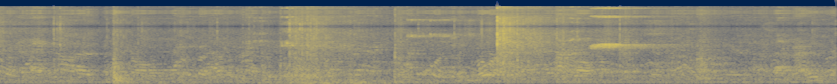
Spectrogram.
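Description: Hockey play on an indoor rink: sharp knocks of sticks and ball, the loudest about a second in and others around three and five seconds in, with a brief high squeak about six seconds in. Players call out throughout.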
